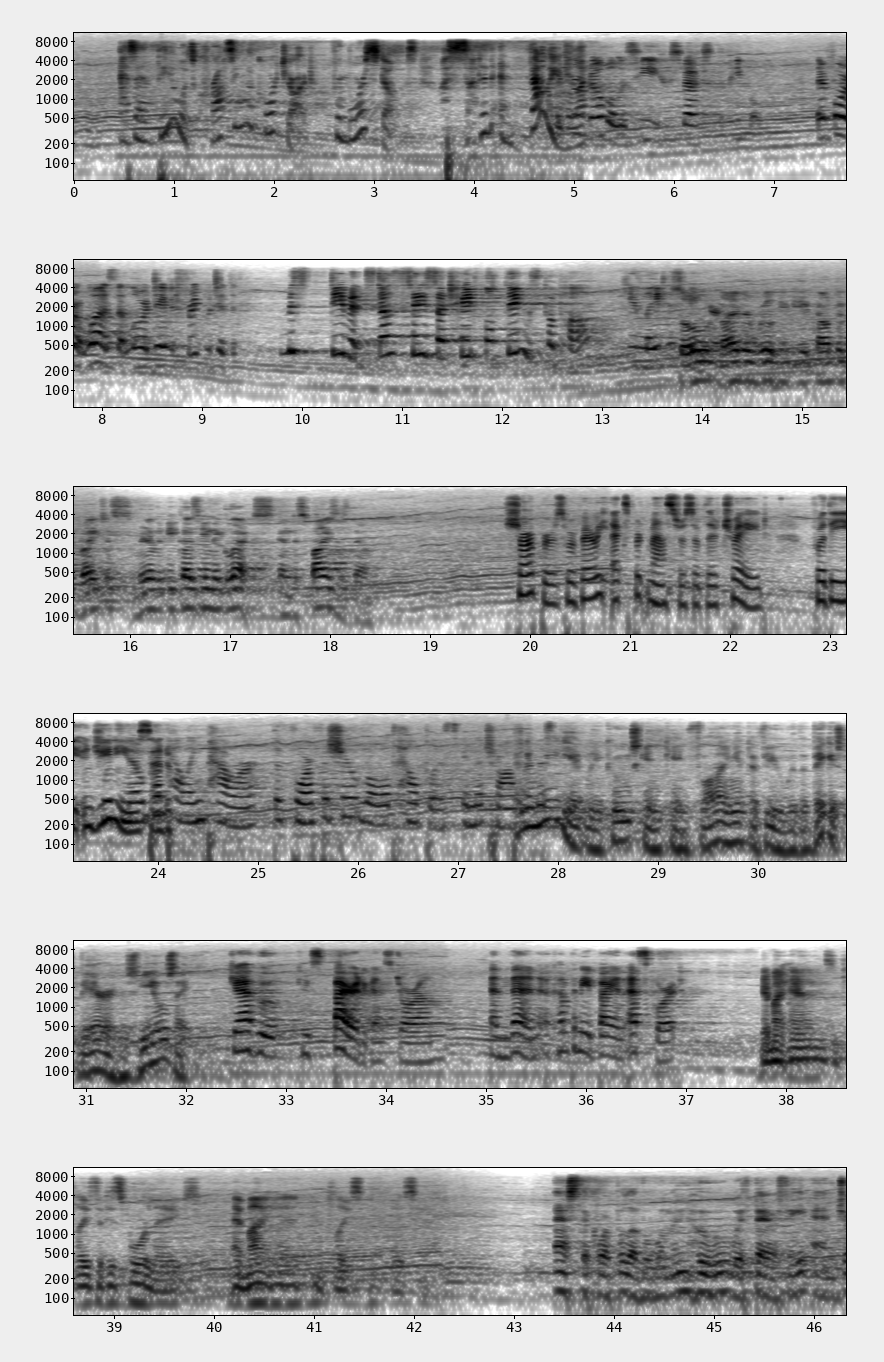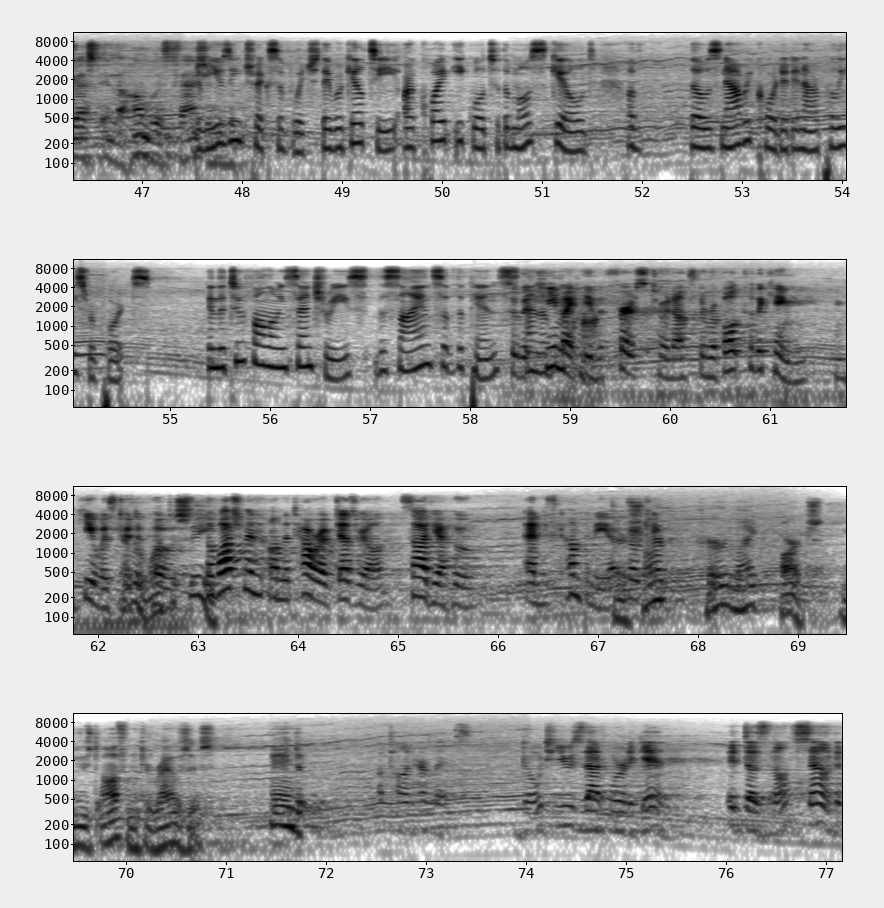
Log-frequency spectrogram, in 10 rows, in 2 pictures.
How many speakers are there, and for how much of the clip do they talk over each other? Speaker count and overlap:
10, about 7%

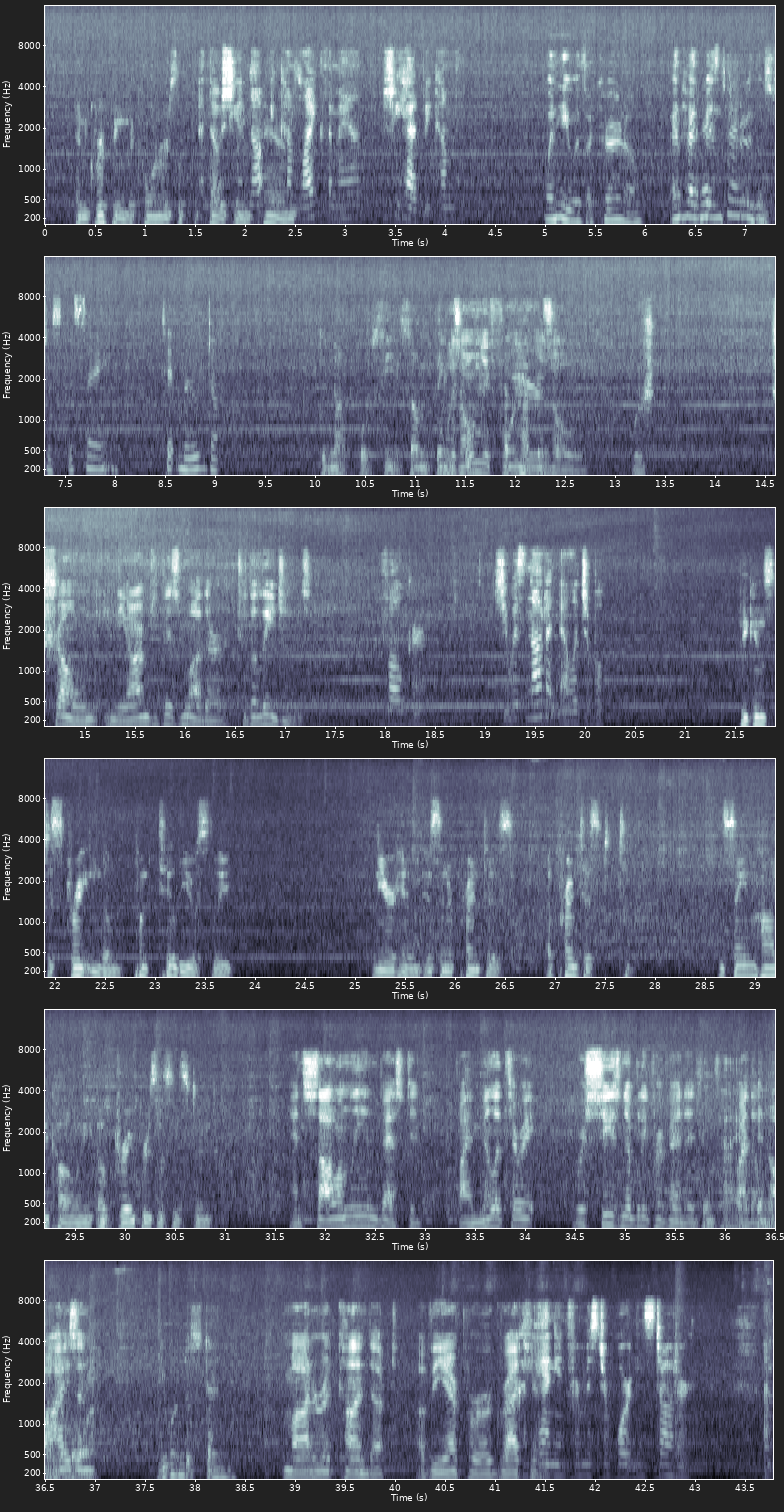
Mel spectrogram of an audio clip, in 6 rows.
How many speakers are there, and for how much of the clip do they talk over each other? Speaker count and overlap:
6, about 12%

